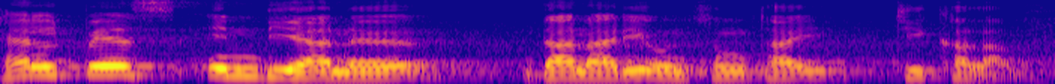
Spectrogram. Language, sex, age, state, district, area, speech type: Bodo, male, 30-45, Assam, Kokrajhar, urban, read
